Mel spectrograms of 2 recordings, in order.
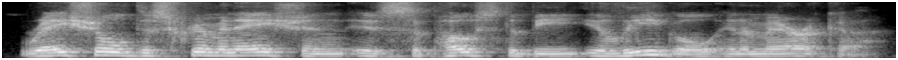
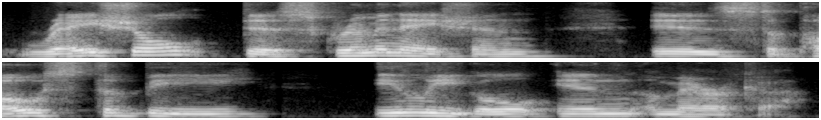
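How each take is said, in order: First: It is said quickly. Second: It is said slowly.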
